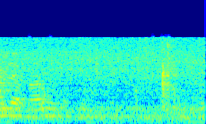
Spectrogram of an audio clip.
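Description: Clear plastic bag crinkling as it is handled, with a brief sharp click about one and a half seconds in.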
